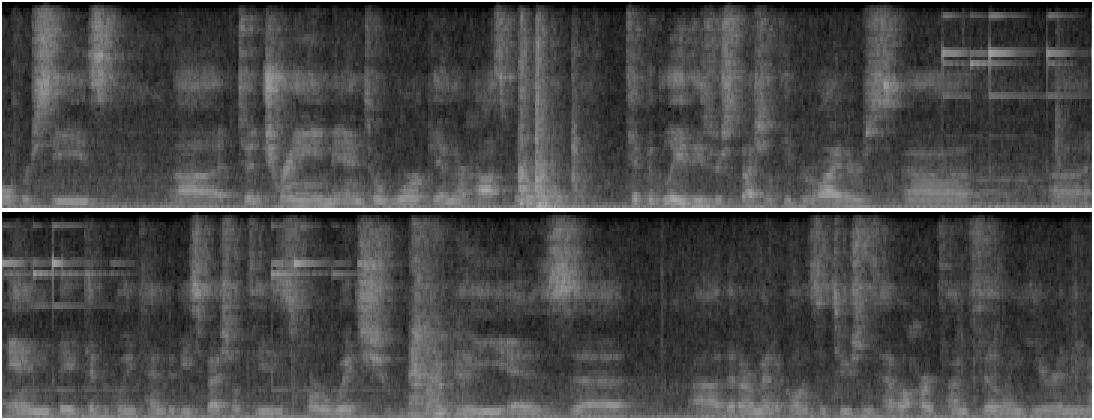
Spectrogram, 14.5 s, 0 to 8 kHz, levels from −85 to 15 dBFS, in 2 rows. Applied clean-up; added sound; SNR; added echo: none; Bell; 12 dB; none.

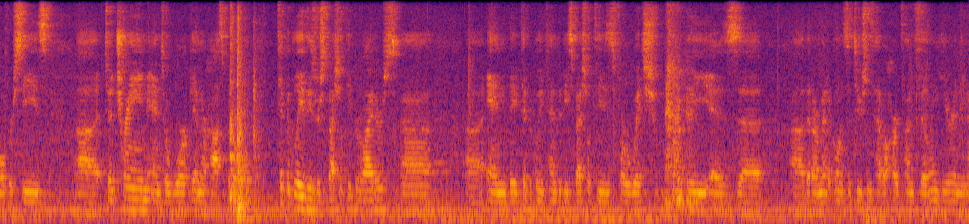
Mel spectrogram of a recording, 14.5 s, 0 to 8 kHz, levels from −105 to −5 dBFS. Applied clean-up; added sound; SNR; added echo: none; none; none; none.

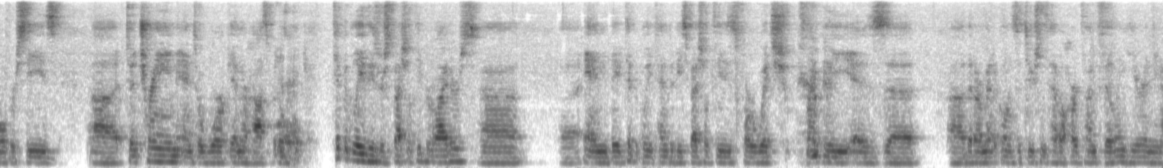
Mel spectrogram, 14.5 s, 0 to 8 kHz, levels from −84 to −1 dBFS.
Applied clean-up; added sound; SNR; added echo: neural mask model Resemble Enhance denoiser.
